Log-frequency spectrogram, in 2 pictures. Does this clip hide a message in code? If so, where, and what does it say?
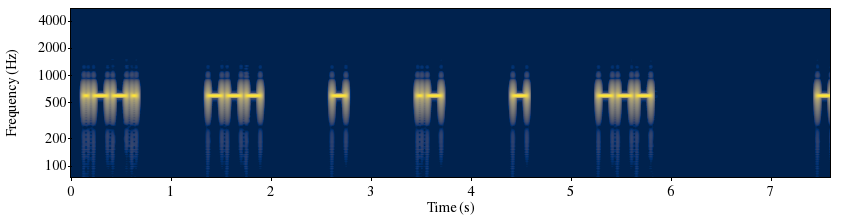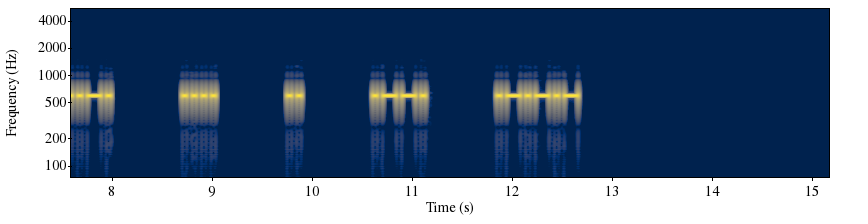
Yes: Morse code from 0.2 to 12.7 s, heard as a keyed tone, about 25 wpm, spaced as for 10 wpm, 600 Hz. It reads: POTATO CHIP.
